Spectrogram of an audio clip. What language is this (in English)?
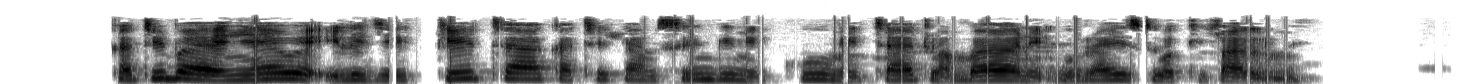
Swahili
